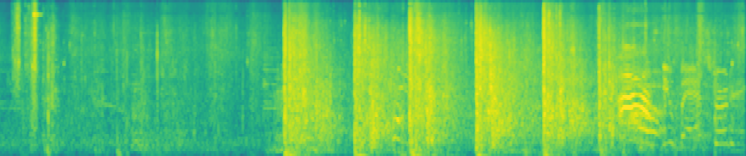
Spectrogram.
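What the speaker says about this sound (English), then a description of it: "They're shooting at me from inside." Enemy gunfire in a video game, sharp bursts of shots repeating over several seconds and rising from quiet footsteps into loud volleys, with a voice speaking over them.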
